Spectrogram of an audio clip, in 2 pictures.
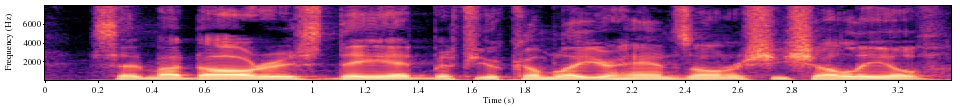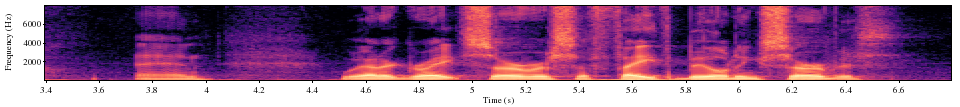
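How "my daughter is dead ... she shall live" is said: plain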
